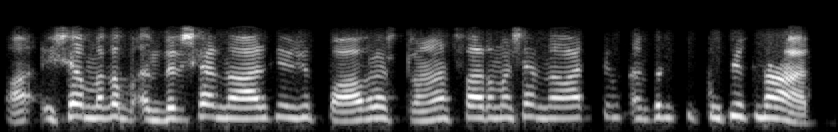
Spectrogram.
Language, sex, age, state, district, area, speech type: Kashmiri, male, 60+, Jammu and Kashmir, Srinagar, urban, conversation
